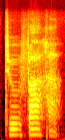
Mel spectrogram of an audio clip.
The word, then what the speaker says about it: تفاحة: tufaha, So here we have ضمة. It's not تفاحة. It's short. It's not a long sound. It's a short sound.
